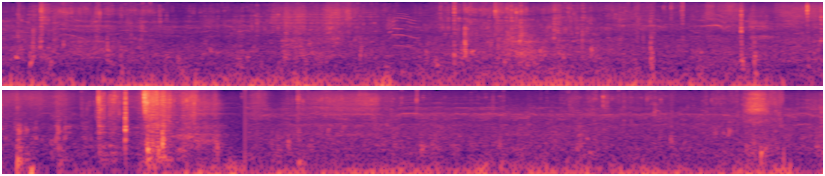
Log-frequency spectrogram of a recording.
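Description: Steady low rumble of wind and boat noise on open water, with a few sharp knocks in the boat around nine to ten seconds in as a freshly caught walleye is handled aboard.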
